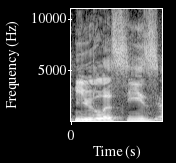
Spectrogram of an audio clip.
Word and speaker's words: Ulysses: Ulysses.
